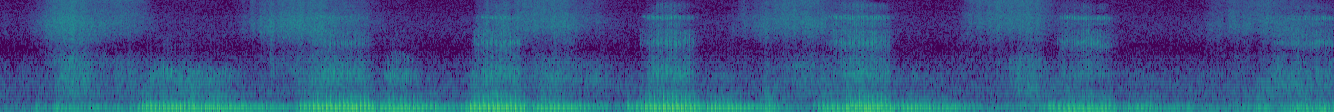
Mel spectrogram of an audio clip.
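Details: Domestic cat, one of the pair Poki and Kiwi, purring while being groomed and brushed, recorded in stereo; a deep, pulsing low rumble swelling and fading with each breath, with soft hissing brush strokes over the top.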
